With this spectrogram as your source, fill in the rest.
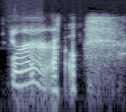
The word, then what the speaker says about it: Guerrero: Guerrero.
